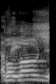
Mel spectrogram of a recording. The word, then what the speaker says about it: Bologna: Jay Bologna has just sent us a picture of Bologna is how he pronounces his name, by the way.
